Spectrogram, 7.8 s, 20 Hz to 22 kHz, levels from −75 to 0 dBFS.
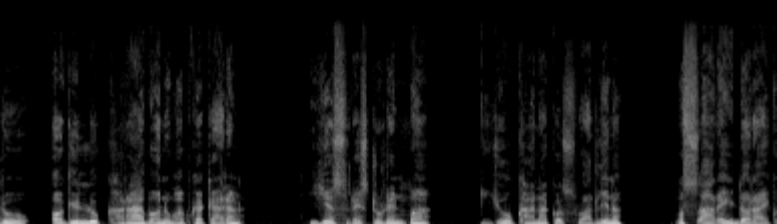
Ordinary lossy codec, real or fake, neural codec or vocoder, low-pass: none; fake; vocoder, 44.1 kHz, 128 mel bands every 256 samples, BigVGAN v2; 19.8 kHz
